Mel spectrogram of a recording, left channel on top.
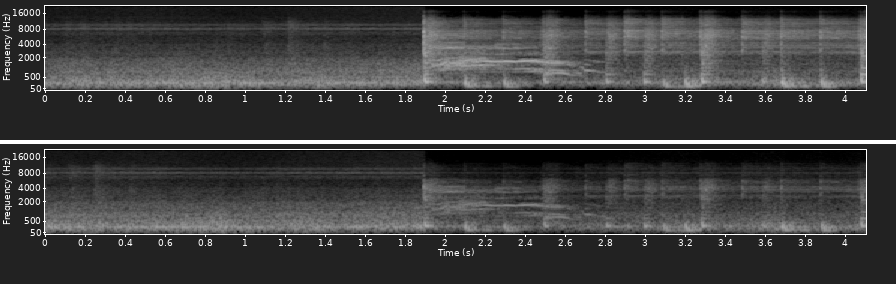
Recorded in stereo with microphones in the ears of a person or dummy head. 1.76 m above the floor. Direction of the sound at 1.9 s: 45° left (ahead or behind).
